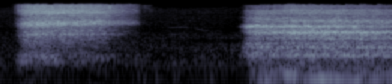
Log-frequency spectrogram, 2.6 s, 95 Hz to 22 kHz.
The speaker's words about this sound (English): Second thing to do in the moment is some proper breathing. Do people know about the 4-4? Not something I've talked about before. 4 seconds in through the nose.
